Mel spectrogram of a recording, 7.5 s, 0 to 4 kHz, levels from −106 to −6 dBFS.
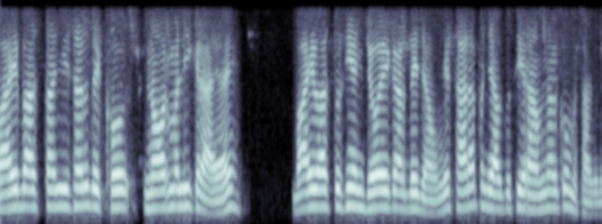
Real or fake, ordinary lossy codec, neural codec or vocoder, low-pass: real; none; none; 3.6 kHz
